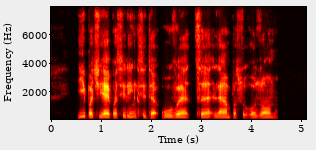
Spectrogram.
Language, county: Lithuanian, Vilnius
